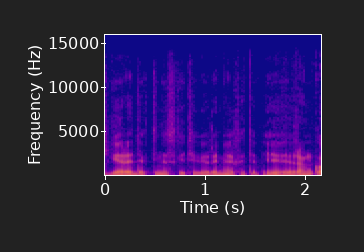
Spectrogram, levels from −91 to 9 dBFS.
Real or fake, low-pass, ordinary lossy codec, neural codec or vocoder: fake; 14.4 kHz; AAC, 96 kbps; vocoder, 44.1 kHz, 128 mel bands, Pupu-Vocoder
